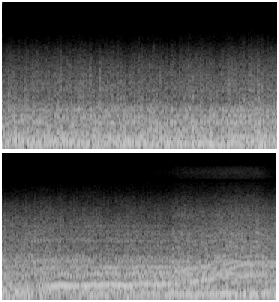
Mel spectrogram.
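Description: A race car engine roars loudly up close and revs higher as it accelerates.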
